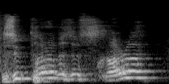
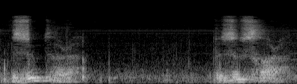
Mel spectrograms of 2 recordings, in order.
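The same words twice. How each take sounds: First: It sounds like an indignant, protesting question. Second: It sounds like an admiring, wondering statement. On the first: This suffering is an unfair reward for a life of Torah. The speaker calls it wrong. "That's not how to read it" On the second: The challenge itself is the true reward of Torah. The speaker calls it right. "You have to change the inflection"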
